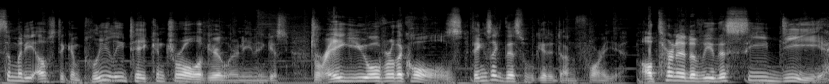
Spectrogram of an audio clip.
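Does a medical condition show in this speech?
No.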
